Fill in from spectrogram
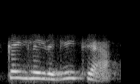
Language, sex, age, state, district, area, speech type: Manipuri, female, 60+, Manipur, Imphal West, urban, conversation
